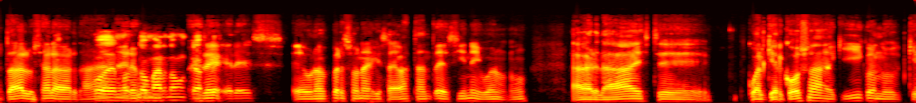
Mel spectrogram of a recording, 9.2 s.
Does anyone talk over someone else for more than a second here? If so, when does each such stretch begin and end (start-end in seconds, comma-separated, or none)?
0.5-2.3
